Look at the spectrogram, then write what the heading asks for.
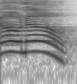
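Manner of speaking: high, loud mock fright; mock scared. Pastor voicing Dorothy's scared friends, hammed-up fright. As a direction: squeal it like frightened travelers. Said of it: "they're like".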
